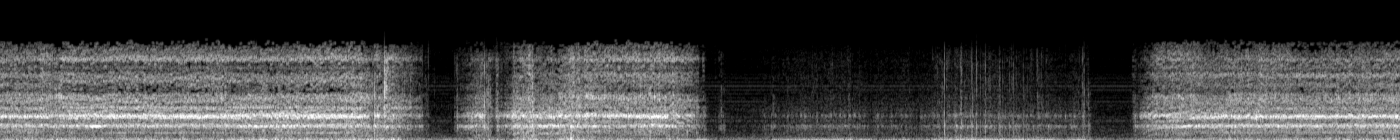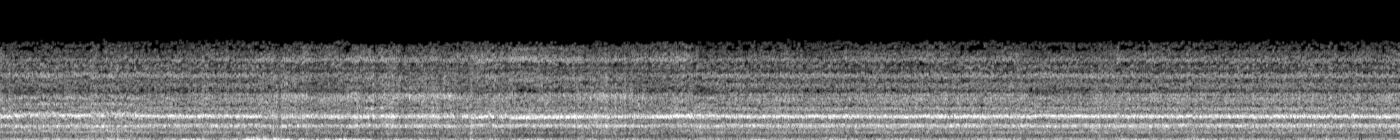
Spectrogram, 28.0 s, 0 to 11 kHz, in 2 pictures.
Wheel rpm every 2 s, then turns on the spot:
160, 150, 70, 80, 20, 20, 150, 160, 160, 160, 160, 160, 160, 160.
8-10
